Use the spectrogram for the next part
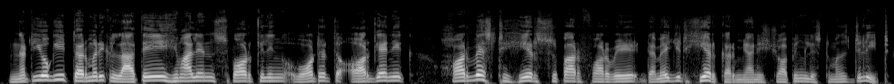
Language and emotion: Kashmiri, neutral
